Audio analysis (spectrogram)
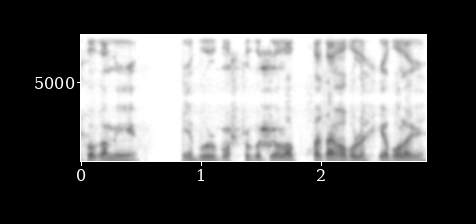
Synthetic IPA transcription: kɔkami | ebʊɹbɔstupɔtiɔlɔp̚xɔzakɦobɔlojxikabɔlaɡɛ

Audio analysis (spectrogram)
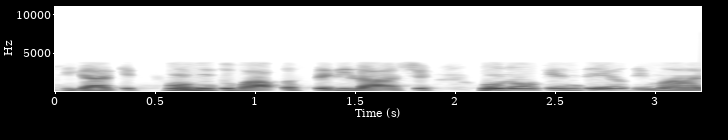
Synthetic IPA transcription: siːɡaːkɪt̪ʰːõːɦnt̪ũːʋaːpəst̪eːɾiːlaːʃ | ɦʊɳɔːkɛ̃ːnd̪eːɛ̃oːd̪iːmãː

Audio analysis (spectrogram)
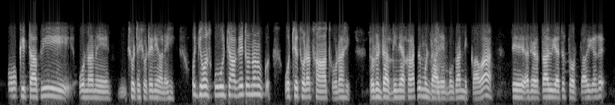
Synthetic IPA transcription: oːkiːt̪aːpiːʊnãːnẽːt͡ʃʰoːʈeːt͡ʃʰoːʈeːnẽːaːɽ̃eːɦiːoːd͡ʒõːsə̥kuːlt͡ʃaːɡeːt̪eːʊnãːnũːot̪ʰːeːt̪ʰoːɽaːt̪ʰãːt̪ʰoːɽaːɦiː | t̪eːonːɖəɾdiːnẽːakʰɽaːpimʊɳɖaːd͡ʒeːboːt̪aːnɪkaːʋaː | t̪eːəɾəɽt̪aːʋiːaːt̪eːt̪oːɾt̪aːʋiːɛːt̪eː

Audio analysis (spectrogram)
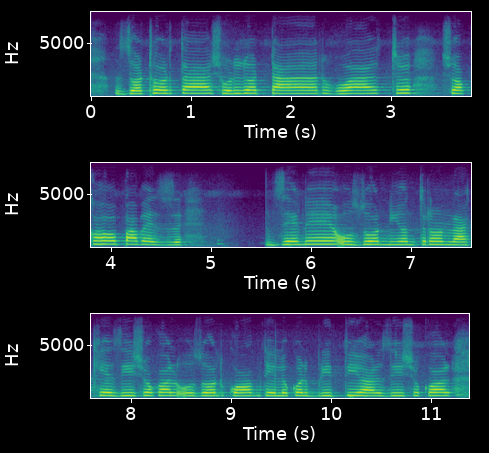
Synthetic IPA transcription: d͡ʑɔʈʰoɾt̪aʃoɾiɾoʈanɦoaʈ | ʃɔkːaɦopabe | d͡ʑeneuzonːijont̪ɾonɾakʰed͡ʑiʃɔkoluzonkɔmt̪elokoɾbɾid̪ʱːiɦɔaɾd͡ʑiʃɔkol

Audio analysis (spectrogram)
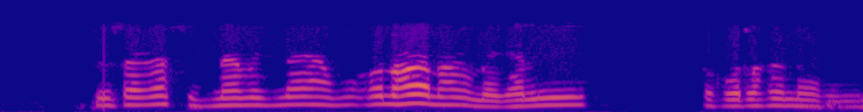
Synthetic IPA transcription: tusakasiɡnamik̬najhɔbɔnɔɦɔjnɔɦɔjmɛɡʱali | sɔkɔtas̬ɛnɔ

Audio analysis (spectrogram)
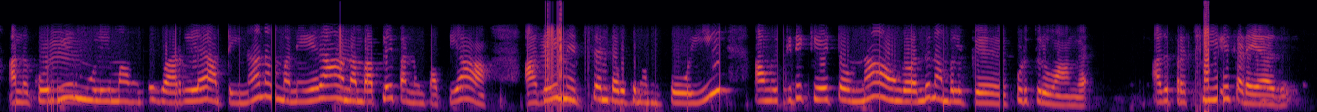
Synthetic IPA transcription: ʔɐnd̪ɐkɔɾɪjɪɾmuːɭɪjɐmãːʋɐnd̪ɯʋɐɾɐlɐɐpːɐɽɪnːaːnɐmːɐneːɾaːnɐmbɐːplɐɪpɐɳːɯũmpaːpːɪjaːʔɐðeːnɛʈsɛɳʈɐɾɯkːɯnɐmːɐpoːji | ɐʋɐŋɡɐkːɪʈ̬ːeːkeːʈːoːmnaːɐʋɐŋɡɐʋɐnd̪ɯnɐmbɐɭɯkːɯkɔɽɯt̪ːɯɾɯʋaːŋɡɐ | ʔɐ̰ðɯpɪɾɐt͡ʃːɐnɐjeːkɐɽɐjaːðɯ

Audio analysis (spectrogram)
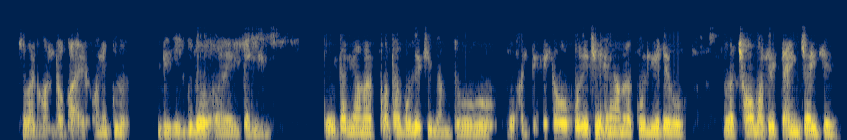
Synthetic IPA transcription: səbajɡʱəɳɖoba̰eɾənek̚ɡulo | ɖid͡ʒilɡuloət̪aɾi | t̪ɔeit̪aɾimeɦəmɾakət̪ʰabolet͡ʃʰiləmt̪o | lokʰənt̪iket̪obolet͡ʃʰɛɦɛ̃ɦəmɾakolied̪ebo | mɾat͡ʃʰɔmãsek̚ʈaimt͡ʃait͡ʃʰɛ

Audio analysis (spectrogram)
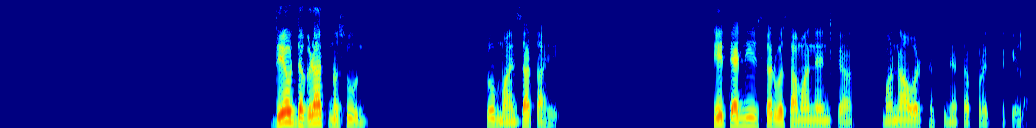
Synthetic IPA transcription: d̪eʋd̪əɡɽat̪nəsuːn | t̪omaɳsat̪aɦḛ | het̪janːiːsəɾʋəsamanjaɲt͡ɕja | mənaʋəɾʈʰəsʋɳjat͡sapɾə̰jə̰t̪nəkḛla̰

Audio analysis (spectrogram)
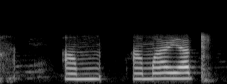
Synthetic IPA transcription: amaɾjat

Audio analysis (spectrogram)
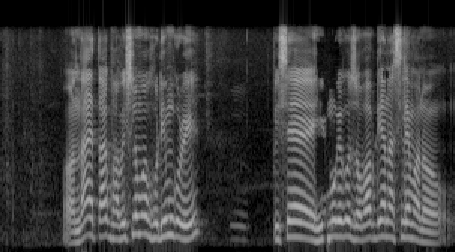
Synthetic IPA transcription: najtak̚bʱabisilʊ̃mojxudimkoɹi | pisɛɦimukɛkuzɔbab̚dijanasilɛmanu

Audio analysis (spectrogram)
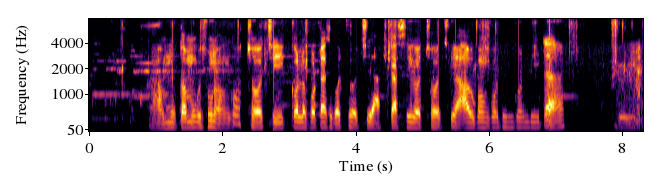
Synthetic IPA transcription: amut̪ɔmɔkusuɽ̃ɔɡɔt͡ʃʰɔɔt͡ʃʰiːkːɔlɔpɔʈasɡɔt͡ʃʰɔɔt͡ʃʰiakkasiɡɔt͡ʃʰɔɔt͡ʃʰiawɡɔŋkot̪inkõnd̪iʈa

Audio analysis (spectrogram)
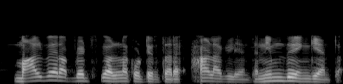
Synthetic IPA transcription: maːlʋeɐɾɐp̚ɖeːʈsɡɐɭnɐkoʈːiɾt̪aːɾehaːɭaːɡliɐnt̪ɐnimd̪ueŋɡeɐnt̪ɐ̥

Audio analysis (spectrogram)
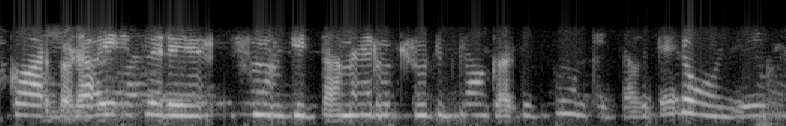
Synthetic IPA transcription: kɔːɾbəɽaːeːseːɾepʰuːnkiːt̪aːmɛ̃ːɾuːʈɾuːʈibɪnãːkəɾt̪it̪fʰuːnkiːt̪aːkt̪eːɾoːnd͡ʒiː

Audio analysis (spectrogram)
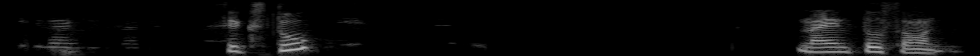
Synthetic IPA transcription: siksʈu | najnʈuːsɛʋən

